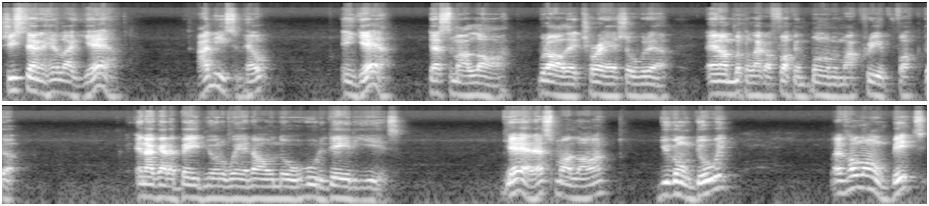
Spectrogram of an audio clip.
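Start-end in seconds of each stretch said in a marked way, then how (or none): 0.8-16.5 deep, bassy, demanding voice. Retelling a woman asking for lawn help: imitating her with bass in voice. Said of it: "too much bass in her voice for her to be asking".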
